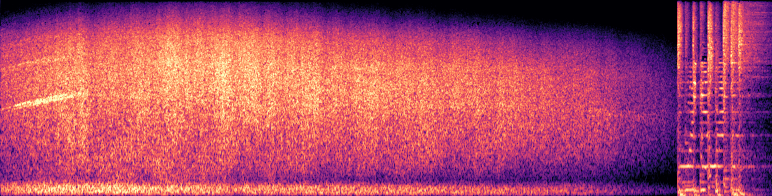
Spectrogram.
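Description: A loud airplane engine roars past at Prague airport with a rushing drone and faint whine, slowly fading as it moves away, before the sound cuts abruptly to something else.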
